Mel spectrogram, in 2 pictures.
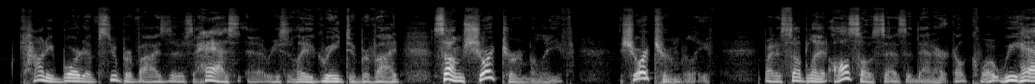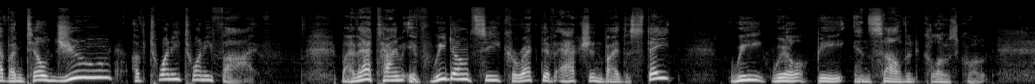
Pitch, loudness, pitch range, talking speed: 155 Hz, -20 LUFS, 125-195 Hz, 140 wpm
